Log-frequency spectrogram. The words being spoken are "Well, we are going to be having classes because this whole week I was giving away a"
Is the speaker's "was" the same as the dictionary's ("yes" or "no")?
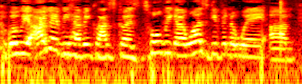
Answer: yes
